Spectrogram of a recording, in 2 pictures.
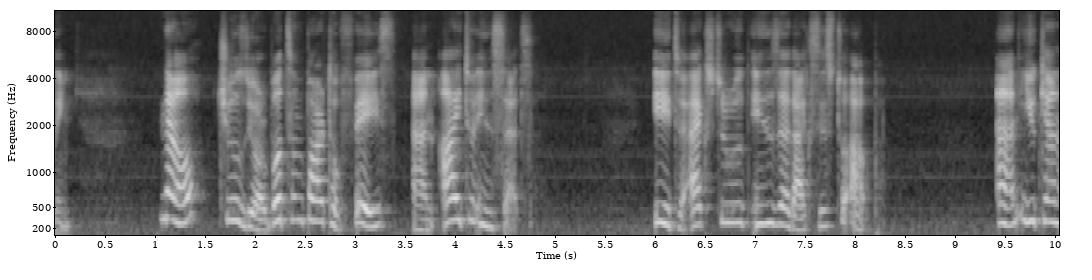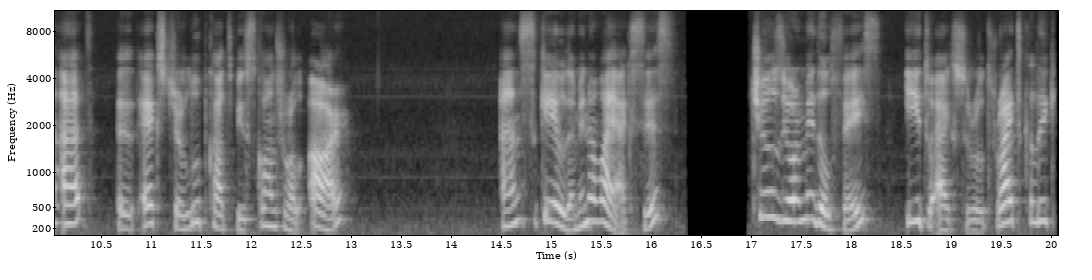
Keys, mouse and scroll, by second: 0.0 shift+middle click, 0.3 middle click, 0.4 click, 0.7 Tab, 1.8 3, 2.2 click, 2.8 shift+click, 4.6 i, 7.6 e, 8.7 shift+click, 9.4 ctrl+r, 12.5-13.2 drag, 13.8 s, 14.3 y, 16.6 click, 17.3 click, 17.8 3, 18.4 click, 19.2 e.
